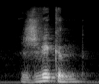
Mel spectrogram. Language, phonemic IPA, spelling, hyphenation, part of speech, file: Dutch, /ˈzʋɪ.kə(n)/, zwikken, zwik‧ken, verb / noun, Nl-zwikken.ogg
- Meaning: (verb) 1. to sprain, to wrench 2. to give way, to snap 3. to last a shoe; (noun) plural of zwik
